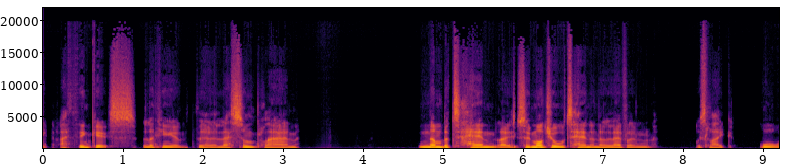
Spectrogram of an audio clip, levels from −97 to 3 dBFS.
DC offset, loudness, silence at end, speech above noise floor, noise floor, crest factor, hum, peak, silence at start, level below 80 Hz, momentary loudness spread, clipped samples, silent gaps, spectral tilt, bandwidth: under 0.1%; -25 LUFS; 0 s; 56 dB; -80 dBFS; 22 dB; none; -4 dBFS; 0 s; -56 dBFS; 14 LU; under 0.1%; none; -5.5 dB/octave; 18.5 kHz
